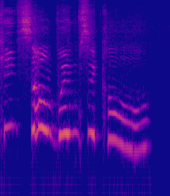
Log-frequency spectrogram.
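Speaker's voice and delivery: high, slow, gushing delight.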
